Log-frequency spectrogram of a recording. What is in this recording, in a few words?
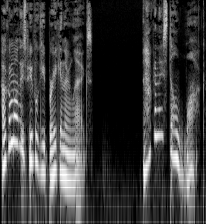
trader jen monolog; 商人杰恩; 七日杀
